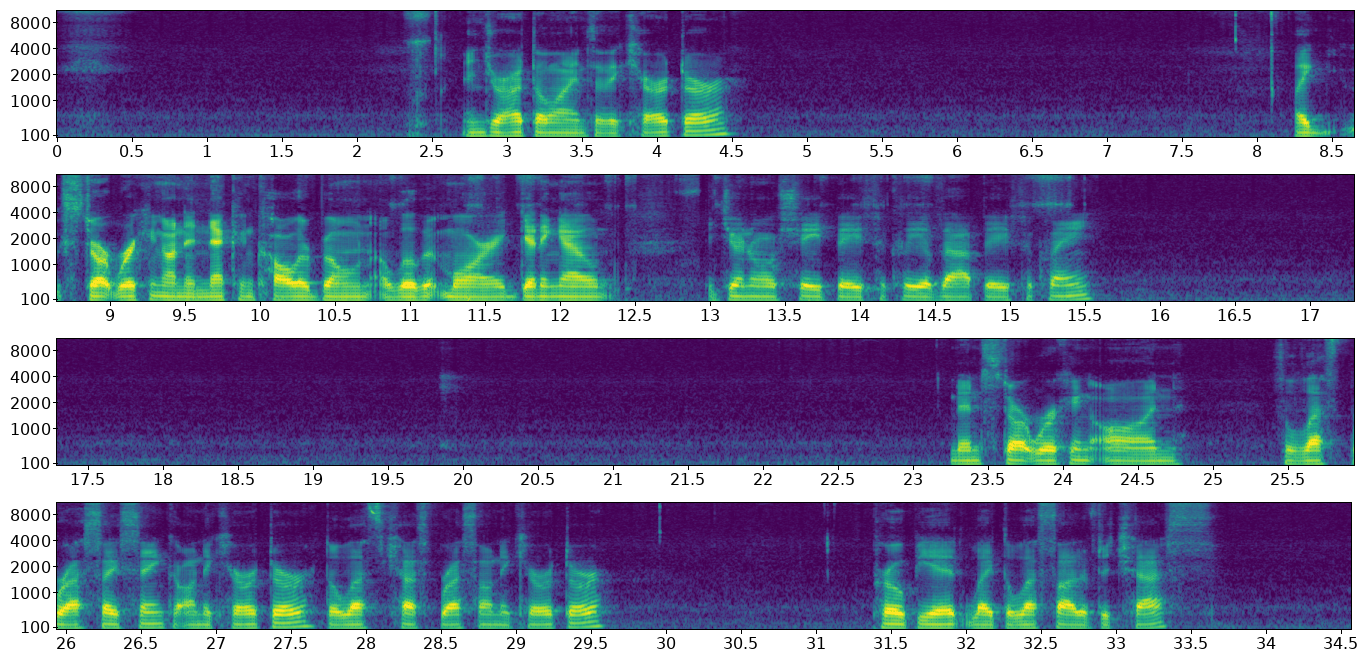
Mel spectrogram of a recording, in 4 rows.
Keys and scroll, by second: 14.2 ctrl+z, 17.3 ctrl+z, 33.4 ctrl+z.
